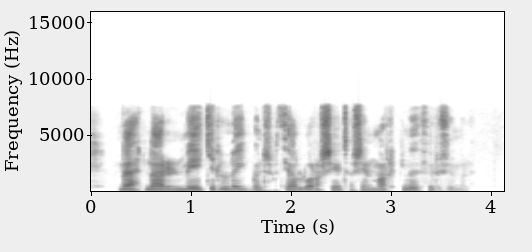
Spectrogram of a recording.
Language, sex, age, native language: Icelandic, male, 16, Icelandic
